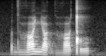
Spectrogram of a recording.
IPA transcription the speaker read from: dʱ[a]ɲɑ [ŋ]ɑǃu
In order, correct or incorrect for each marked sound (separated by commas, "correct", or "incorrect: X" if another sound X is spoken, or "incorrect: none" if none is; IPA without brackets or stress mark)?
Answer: incorrect: ɑ, incorrect: ɡʱ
